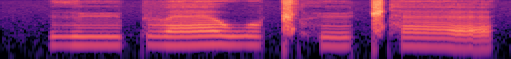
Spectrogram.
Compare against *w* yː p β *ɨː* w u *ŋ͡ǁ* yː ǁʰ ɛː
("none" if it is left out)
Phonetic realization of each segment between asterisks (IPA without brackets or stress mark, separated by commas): ð, ɛː, ǁʰ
